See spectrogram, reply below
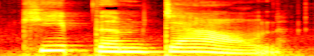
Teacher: Keep 这个单词长元音 e,同样强调嘴型的紧张感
